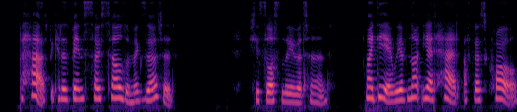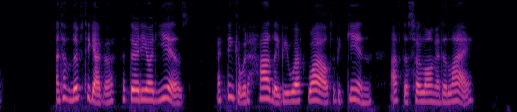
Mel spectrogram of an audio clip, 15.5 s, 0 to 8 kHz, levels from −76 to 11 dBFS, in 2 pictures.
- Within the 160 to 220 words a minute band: Yes, average, 170 wpm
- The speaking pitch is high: Yes, high, 220 Hz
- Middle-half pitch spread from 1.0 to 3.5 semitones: No, average, 4.3 semitones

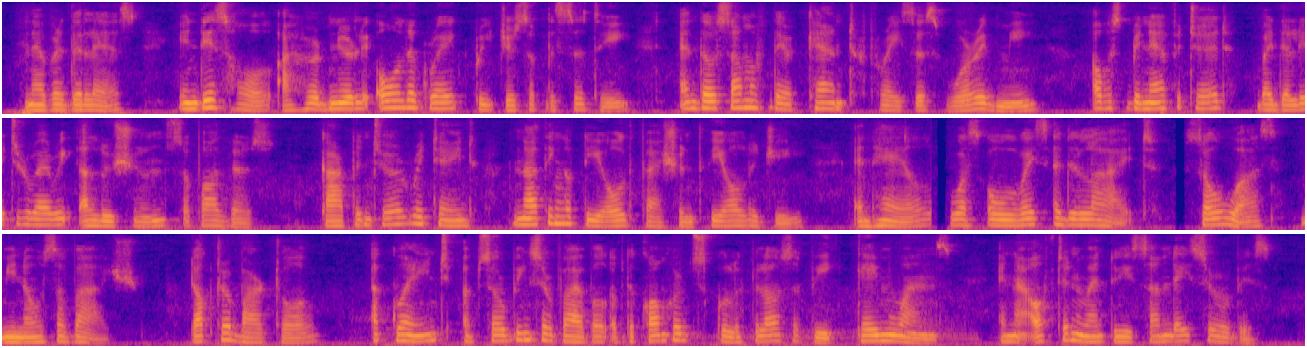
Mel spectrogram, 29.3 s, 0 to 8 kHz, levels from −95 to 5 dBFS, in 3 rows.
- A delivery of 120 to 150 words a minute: Yes, average, 145 wpm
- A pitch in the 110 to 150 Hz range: Yes, medium, 140 Hz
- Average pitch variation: Yes, average, 3.8 semitones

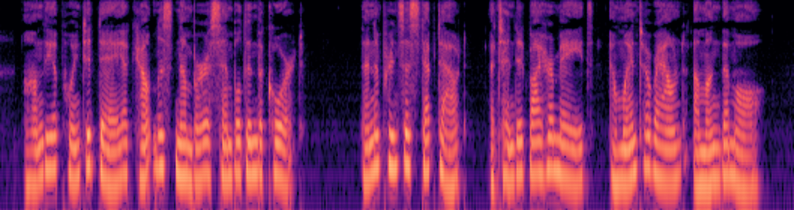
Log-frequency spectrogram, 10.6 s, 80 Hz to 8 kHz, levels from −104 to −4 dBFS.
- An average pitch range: Yes, average, 3.3 semitones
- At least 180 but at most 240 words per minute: No, average, 155 wpm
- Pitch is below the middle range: No, medium, 170 Hz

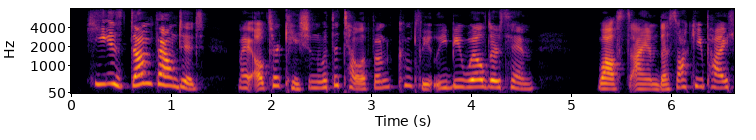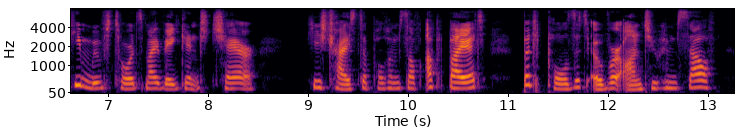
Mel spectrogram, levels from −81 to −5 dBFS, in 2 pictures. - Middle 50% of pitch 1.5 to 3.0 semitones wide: No, average, 4.6 semitones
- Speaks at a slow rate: No, average, 165 wpm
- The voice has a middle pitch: No, high, 215 Hz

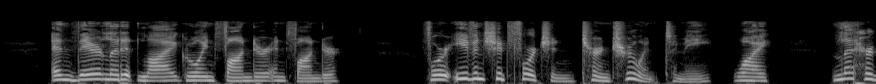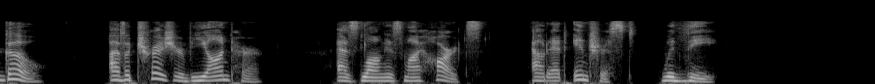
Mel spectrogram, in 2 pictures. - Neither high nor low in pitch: Yes, medium, 175 Hz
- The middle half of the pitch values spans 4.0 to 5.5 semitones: Yes, average, 5.2 semitones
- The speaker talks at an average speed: No, slow, 125 wpm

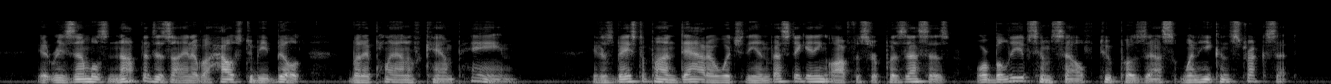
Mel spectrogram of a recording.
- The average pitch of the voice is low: Yes, low, 115 Hz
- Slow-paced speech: No, average, 160 wpm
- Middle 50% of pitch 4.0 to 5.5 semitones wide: Yes, average, 4.8 semitones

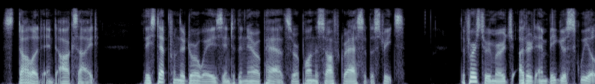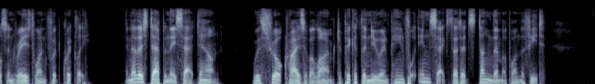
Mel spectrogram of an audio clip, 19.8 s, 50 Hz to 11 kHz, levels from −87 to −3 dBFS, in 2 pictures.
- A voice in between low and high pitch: No, very low, 90 Hz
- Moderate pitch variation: Yes, average, 3.8 semitones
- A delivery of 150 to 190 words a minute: Yes, average, 180 wpm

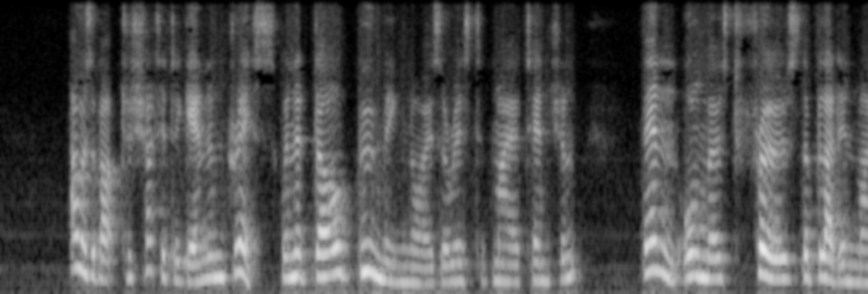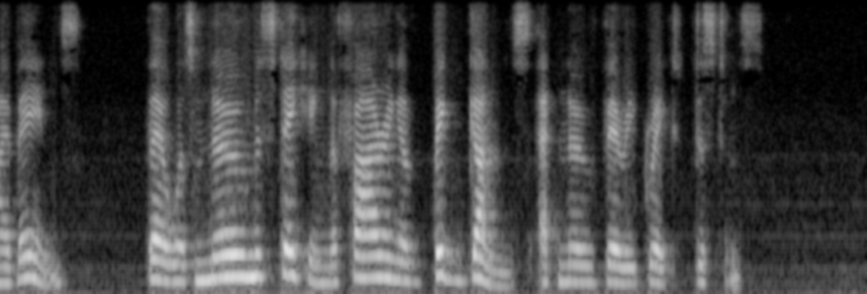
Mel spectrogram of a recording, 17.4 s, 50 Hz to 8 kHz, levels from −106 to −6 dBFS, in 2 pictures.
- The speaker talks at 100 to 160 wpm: Yes, slow, 135 wpm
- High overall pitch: Yes, high, 195 Hz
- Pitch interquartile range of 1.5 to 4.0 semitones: No, average, 4.4 semitones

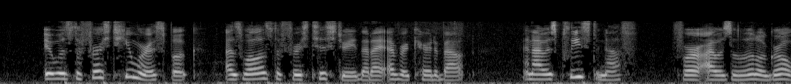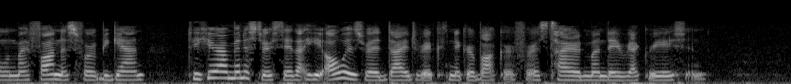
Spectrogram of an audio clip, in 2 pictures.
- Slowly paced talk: No, average, 190 wpm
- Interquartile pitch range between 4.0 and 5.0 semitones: Yes, average, 4.3 semitones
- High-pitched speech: Yes, high, 220 Hz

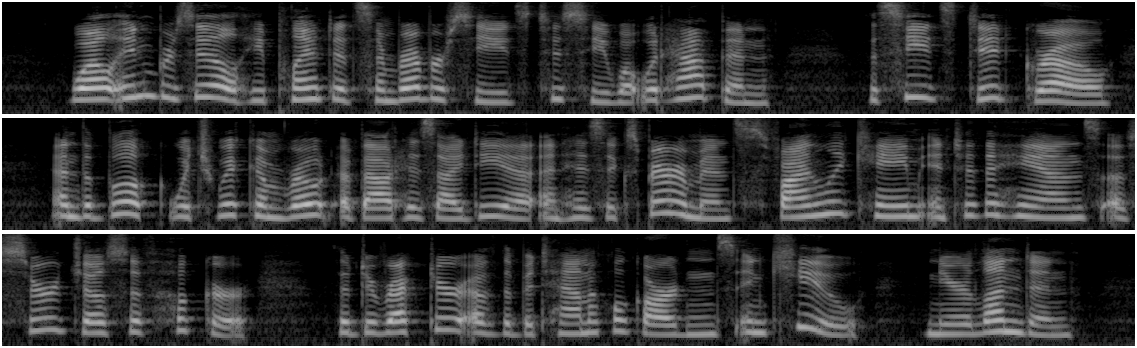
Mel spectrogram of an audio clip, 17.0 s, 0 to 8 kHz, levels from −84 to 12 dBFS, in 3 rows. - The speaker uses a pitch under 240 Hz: No, very high, 260 Hz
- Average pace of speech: Yes, average, 170 wpm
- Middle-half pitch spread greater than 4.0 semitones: No, average, 3.7 semitones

